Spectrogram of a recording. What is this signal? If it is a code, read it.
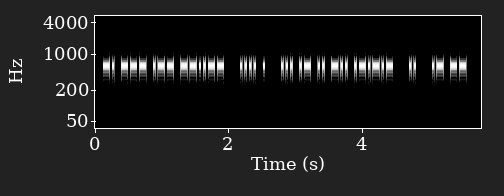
Morse code, heard as a keyed tone, about 34 wpm, 600 Hz. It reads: NOW, HE SAID. I AM
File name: the old man and the sea 2 35wpm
